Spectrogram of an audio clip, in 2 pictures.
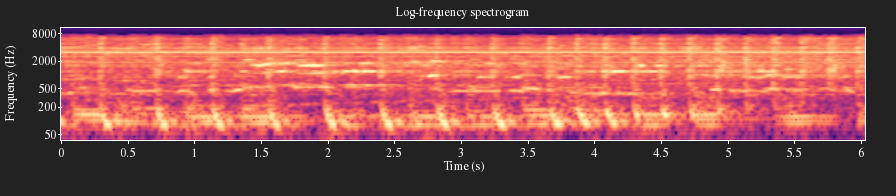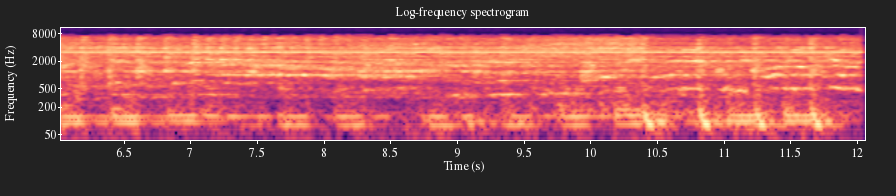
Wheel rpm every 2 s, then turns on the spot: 0, 0, 0, 0, 0, 0.
none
